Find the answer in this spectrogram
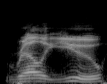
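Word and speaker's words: ReLU: Reu is how that is pronounced and that's the rectified linear unit that has to do with the activation function that's used.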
